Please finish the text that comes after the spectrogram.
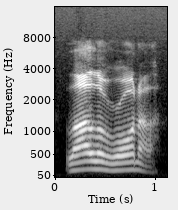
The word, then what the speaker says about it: La Llorona: Yeah, Vince, you're on pronunciation for this. Yeah, that's the one. Llorona. La Llorona.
